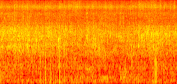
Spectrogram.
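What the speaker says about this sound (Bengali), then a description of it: "তো প্রথমে জিরে ফোড়ন দিয়ে এটা বসিয়ে দিয়েছি ভাজতে" Green banana and fritter curry vegetables fry in hot oil with cumin seeds in a home kitchen, a steady, close crackling sizzle with a few soft stirring clicks and no talk.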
